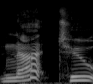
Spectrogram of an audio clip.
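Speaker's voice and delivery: cracking voice. Giving a recap of last week's results: voice crack. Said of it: "voice crack".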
